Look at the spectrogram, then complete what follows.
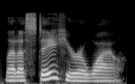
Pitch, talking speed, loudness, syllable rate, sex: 190 Hz, 220 wpm, -15 LUFS, 6.8 syllables/s, female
